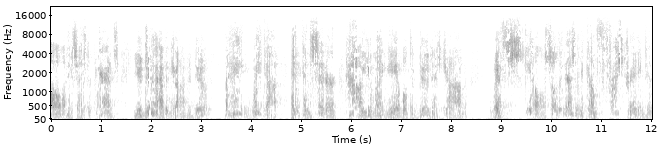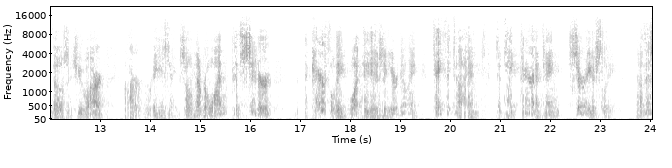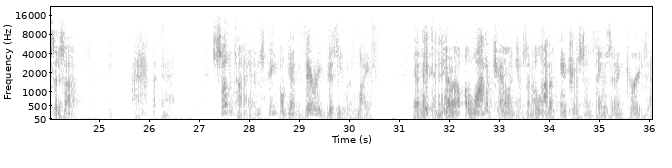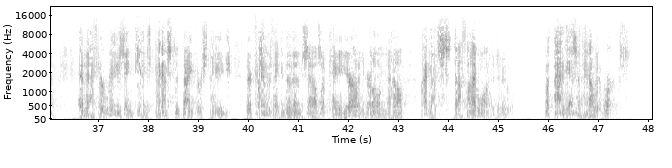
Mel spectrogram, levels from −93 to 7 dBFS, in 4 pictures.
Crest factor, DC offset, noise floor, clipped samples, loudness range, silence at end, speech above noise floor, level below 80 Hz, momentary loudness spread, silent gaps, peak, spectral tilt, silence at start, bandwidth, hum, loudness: 26 dB; under 0.1%; -81 dBFS; under 0.1%; 5 LU; 0 s; 24 dB; -84 dBFS; 13 LU; none; -34 dBFS; -1 dB/octave; 0 s; 16.5 kHz; none; -57 LUFS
